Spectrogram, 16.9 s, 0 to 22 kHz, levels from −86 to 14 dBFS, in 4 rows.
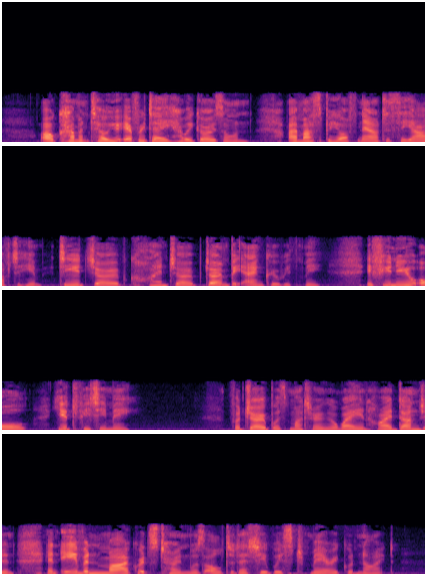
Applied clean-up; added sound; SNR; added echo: none; none; none; none.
